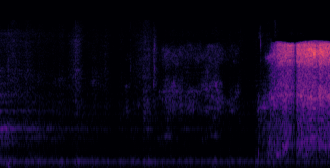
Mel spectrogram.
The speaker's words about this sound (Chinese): 老别老别老喘气儿，老妹儿，哎哎，一会儿这期这期节目给我禁了，别老喘气儿，不好。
